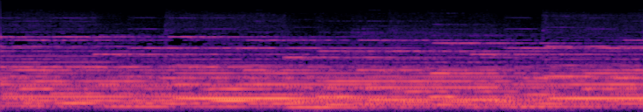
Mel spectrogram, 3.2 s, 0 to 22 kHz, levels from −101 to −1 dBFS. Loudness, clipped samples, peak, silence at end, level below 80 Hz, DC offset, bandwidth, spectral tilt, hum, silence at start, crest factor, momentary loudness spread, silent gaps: -31 LUFS; under 0.1%; -18 dBFS; 0 s; -80 dBFS; under 0.1%; 12 kHz; -5 dB/octave; none; 0 s; 12 dB; 5 LU; none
